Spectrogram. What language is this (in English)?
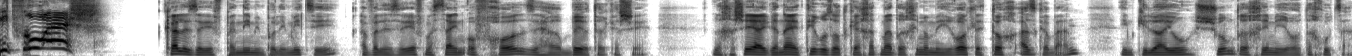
Hebrew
